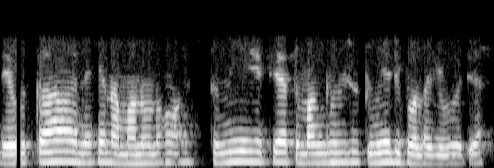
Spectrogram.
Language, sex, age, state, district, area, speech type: Assamese, male, 18-30, Assam, Sonitpur, rural, conversation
